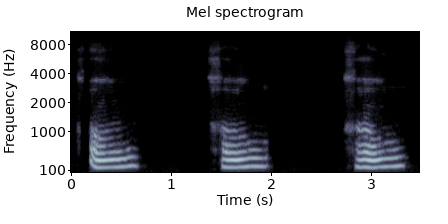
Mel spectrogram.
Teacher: the throat above the your voice box and producing a Gruff raspy H sound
